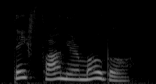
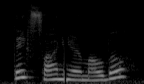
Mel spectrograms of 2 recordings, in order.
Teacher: we can retain the declarative syntactic structure and still ask the question by placing a rising, rather than a falling, tone on the LLI, like, they found your mobile?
